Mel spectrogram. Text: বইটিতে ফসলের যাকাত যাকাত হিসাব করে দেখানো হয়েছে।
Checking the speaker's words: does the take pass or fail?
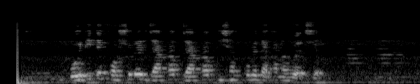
pass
